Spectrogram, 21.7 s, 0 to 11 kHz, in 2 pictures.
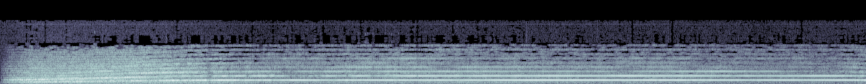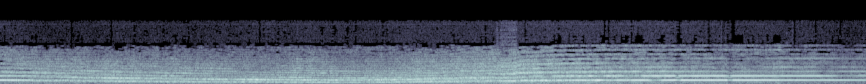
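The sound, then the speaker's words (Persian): A civil defense air raid siren wails continuously in China at 2:28, the moment of the Sichuan earthquake seven days earlier, in mourning for over 50,000 dead, rising to a steady high tone, then dipping low around the midpoint before climbing back up, loud and sustained with a rich harmonic drone. “این آژیر در ساعت 2:28 عیناً در لحظه وقوع زلزله 7 روز پیش صدا داد.”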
